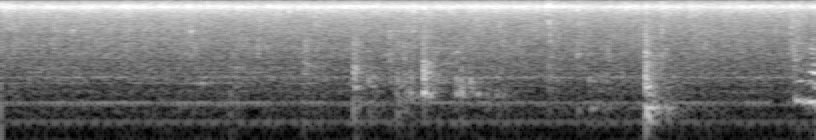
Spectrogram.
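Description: Bay leaves dropped into a pan of menudo, steady close sizzling with a few stirring clatters and no talk.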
